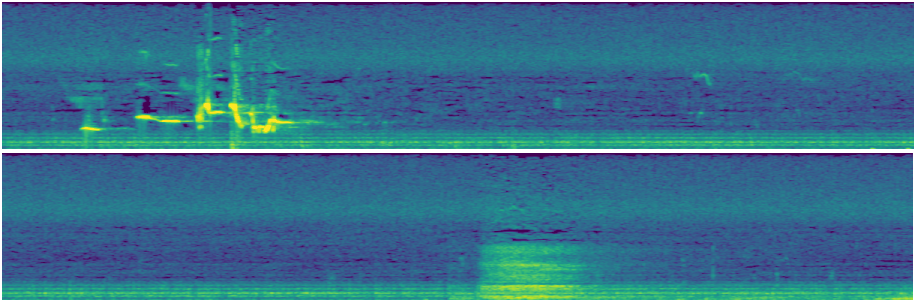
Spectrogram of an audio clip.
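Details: A meadowlark, just after bathing, gives a single brief phrase of clear, flutey slurred whistles lasting about a second and a half; a steady low hum runs throughout, with a soft rushing noise later.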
